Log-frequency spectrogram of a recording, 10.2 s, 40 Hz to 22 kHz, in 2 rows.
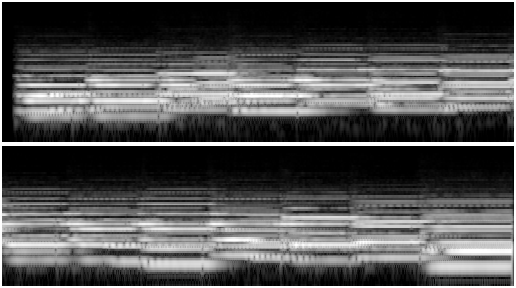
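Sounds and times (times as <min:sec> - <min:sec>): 
organ with Lieblich Gedackt 8 and Clear Flute 4 stops at St Annes Moseley: 0:00.2 - 0:10.2.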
